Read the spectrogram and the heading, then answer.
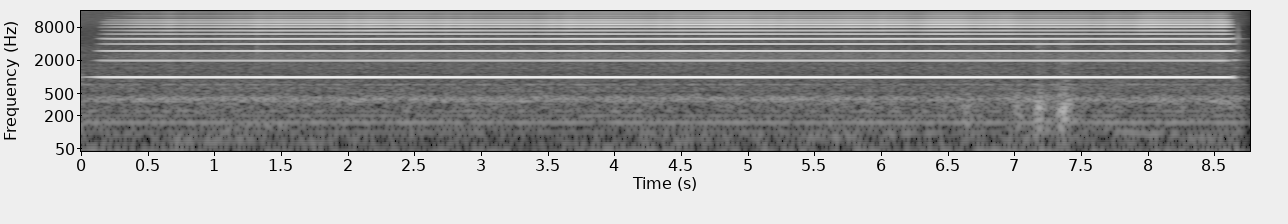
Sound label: Long Sustain Aa B2, Harmonica; Zero G - Harmonica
